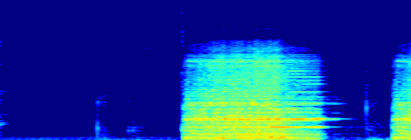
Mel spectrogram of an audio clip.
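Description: A sampled Dulcitone melody from Skybox Audio's Hammers + Waves pack, played through the Drop Designer Kontakt instrument with its Inception effect and sub layer on, triggered from a trimmed start point. After about two seconds of near silence, one short dense phrase with two held notes over heavy bass sounds for about a second and a half and is cut off.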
